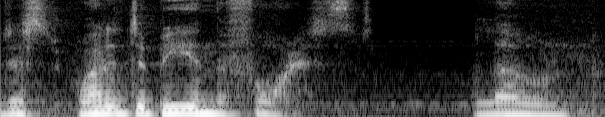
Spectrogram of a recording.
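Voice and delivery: frail, weak, feeble, high little voice. Narrating a scene, voicing someone in the middle of the room, feeble voice. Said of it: "You hear a more feeble voice".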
